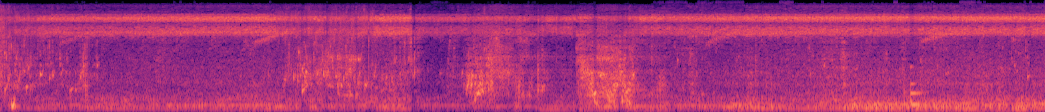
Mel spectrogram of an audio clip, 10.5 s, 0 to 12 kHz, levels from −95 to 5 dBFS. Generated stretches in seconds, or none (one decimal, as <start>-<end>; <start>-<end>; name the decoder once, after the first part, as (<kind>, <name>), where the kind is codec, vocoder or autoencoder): 4.9-6.7 (codec, SNAC)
